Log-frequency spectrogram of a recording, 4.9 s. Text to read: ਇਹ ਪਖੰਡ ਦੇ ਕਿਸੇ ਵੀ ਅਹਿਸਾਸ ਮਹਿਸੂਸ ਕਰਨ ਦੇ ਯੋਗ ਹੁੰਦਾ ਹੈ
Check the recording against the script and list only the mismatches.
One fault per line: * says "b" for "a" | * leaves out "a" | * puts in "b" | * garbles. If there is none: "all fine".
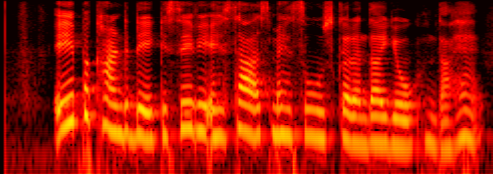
all fine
